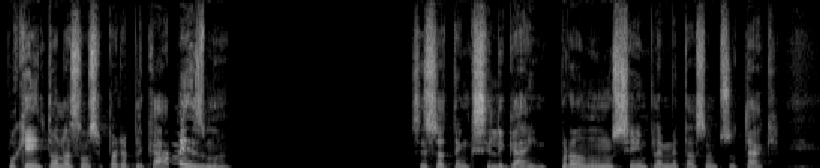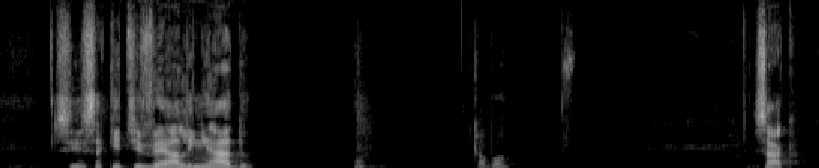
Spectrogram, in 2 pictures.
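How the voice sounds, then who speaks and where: A young adult man from Brazil gives a casual, slang-filled lesson on learning English. His voice sits fairly high. He talks with lots of energy and keeps acting out example phrases. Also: huge pitch swings, brisk, pauses often, breathy edge. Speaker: English teacher. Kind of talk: casual teaching talk.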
